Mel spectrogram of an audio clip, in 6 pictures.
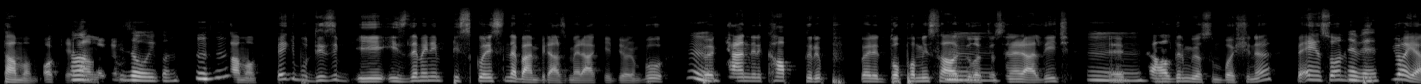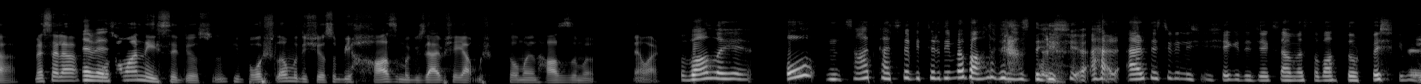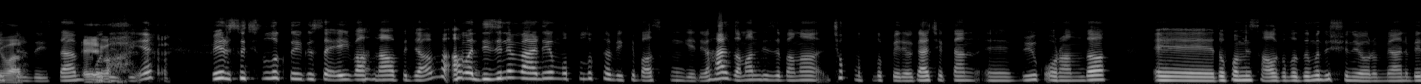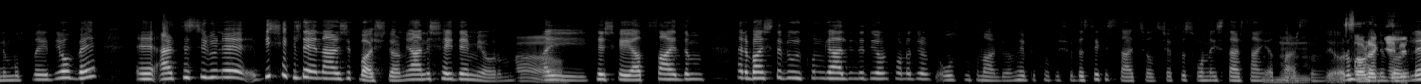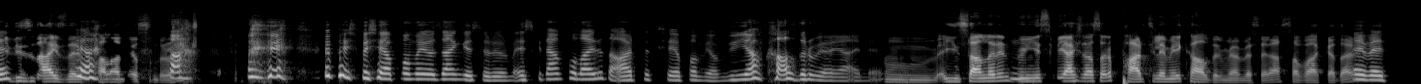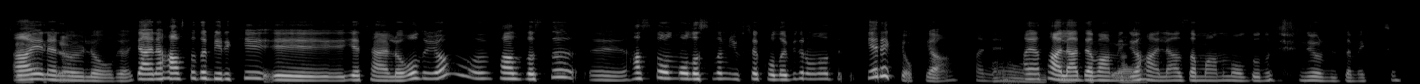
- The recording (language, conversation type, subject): Turkish, podcast, Bir diziyi bir gecede bitirdikten sonra kendini nasıl hissettin?
- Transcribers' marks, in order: in English: "okay"; other background noise; laughing while speaking: "biraz değişiyor"; chuckle; chuckle; tapping; laughing while speaking: "belki"; chuckle; laughing while speaking: "bünyem kaldırmıyor"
